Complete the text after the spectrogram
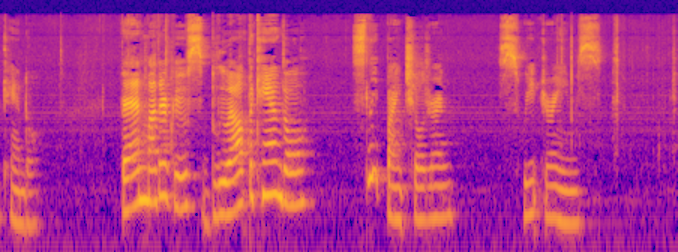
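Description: A woman reads aloud in a lively voice close by.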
